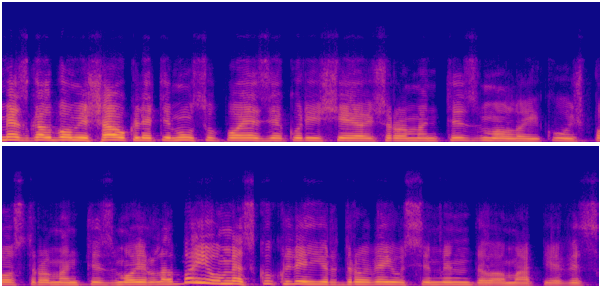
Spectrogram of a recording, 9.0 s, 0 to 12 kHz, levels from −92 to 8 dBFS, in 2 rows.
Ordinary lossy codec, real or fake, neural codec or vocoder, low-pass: Opus, 32 kbps; real; none; 7.2 kHz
